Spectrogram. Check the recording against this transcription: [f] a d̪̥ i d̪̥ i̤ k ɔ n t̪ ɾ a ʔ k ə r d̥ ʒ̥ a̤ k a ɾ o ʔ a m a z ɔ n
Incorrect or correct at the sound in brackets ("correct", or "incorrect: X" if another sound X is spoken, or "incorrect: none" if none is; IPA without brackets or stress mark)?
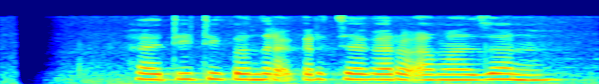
incorrect: h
